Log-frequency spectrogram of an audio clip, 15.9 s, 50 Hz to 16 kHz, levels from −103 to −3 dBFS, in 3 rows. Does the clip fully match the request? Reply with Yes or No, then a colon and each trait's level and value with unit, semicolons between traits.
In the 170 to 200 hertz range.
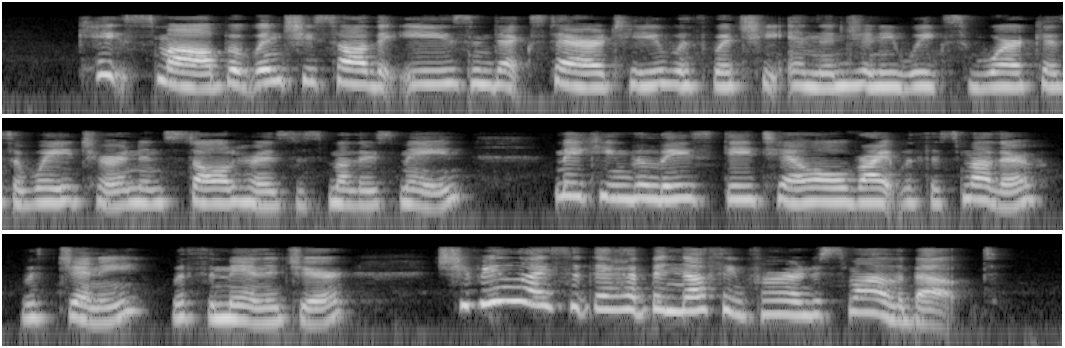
No: high, 225 Hz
